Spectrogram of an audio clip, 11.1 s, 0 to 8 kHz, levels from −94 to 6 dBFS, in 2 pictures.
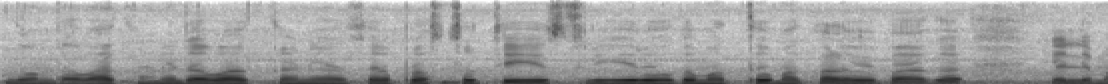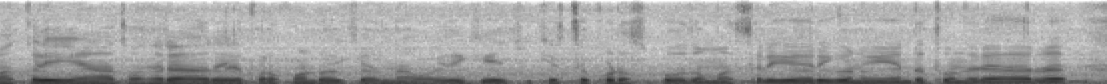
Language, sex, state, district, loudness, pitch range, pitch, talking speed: Kannada, male, Karnataka, Belgaum, -18 LUFS, 135-140 Hz, 140 Hz, 135 wpm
